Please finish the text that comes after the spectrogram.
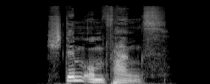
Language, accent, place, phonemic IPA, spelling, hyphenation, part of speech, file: German, Germany, Berlin, /ˈʃtɪmʔʊmˌfaŋs/, Stimmumfangs, Stimm‧um‧fangs, noun, De-Stimmumfangs.ogg
- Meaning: genitive singular of Stimmumfang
